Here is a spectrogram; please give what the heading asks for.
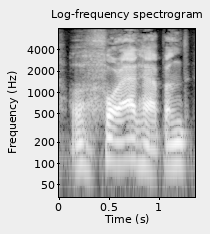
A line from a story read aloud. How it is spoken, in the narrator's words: continued Tom thickly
